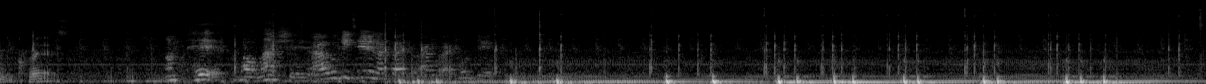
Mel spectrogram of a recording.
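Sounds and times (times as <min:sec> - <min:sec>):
light pad taps: 0:03.8 - 0:12.0
deep bass notes: 0:04.0 - 0:11.7.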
